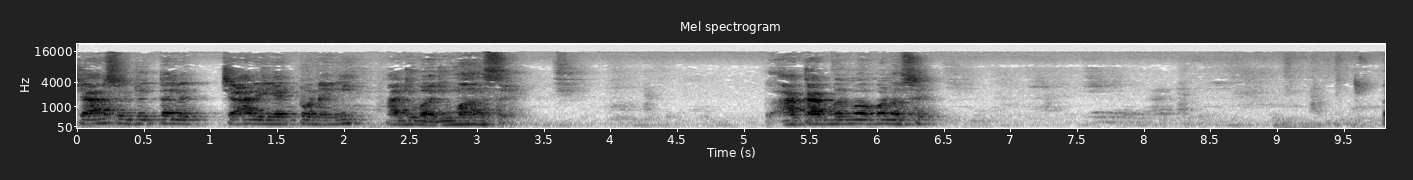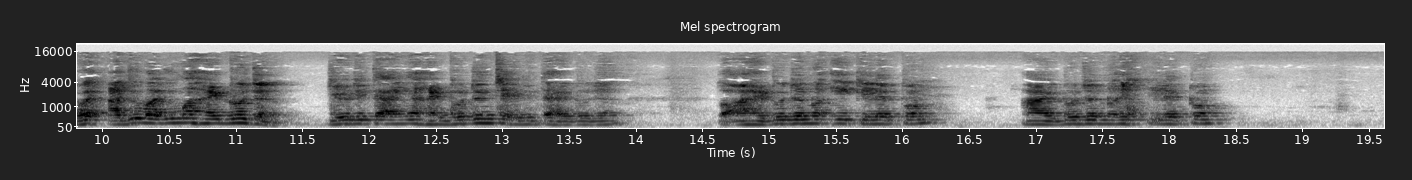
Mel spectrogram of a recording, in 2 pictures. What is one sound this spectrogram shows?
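A man speaks calmly and steadily through a close microphone, in short bursts with pauses.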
